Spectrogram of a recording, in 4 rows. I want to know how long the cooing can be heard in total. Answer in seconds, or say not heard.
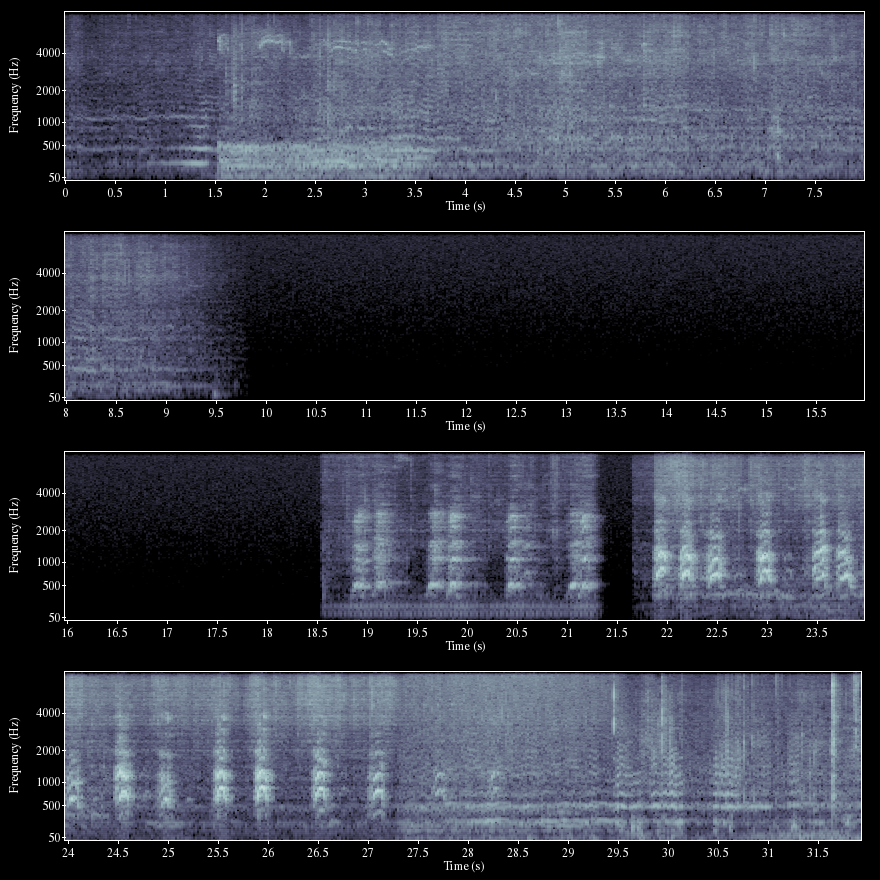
5 s.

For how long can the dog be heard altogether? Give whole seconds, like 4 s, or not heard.
10 s.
